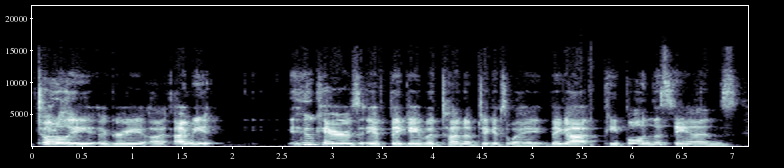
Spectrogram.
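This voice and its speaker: A woman on a fan podcast chats casually and readily agrees with the others. Her voice is bright and sits at a mid pitch for a woman. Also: normal speed. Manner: agreeable, frequent short affirmations. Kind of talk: casual chat.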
